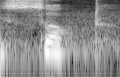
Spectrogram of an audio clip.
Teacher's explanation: When a word ends with the hard sound like k in sock, we don't add an extra part. We just add t sound to the end.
